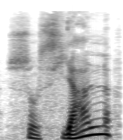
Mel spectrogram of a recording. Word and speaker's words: sociale: Et donc le E à la fin, vous allez prononcer exactement de la même façon, social, mais vous devez quand même marquer le féminin puisque c'était directement lié au mot pression.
